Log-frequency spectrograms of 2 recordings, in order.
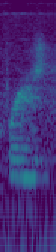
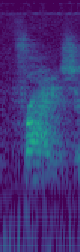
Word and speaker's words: Fries: do a joke but they changed his last name pronunciation from freeze to fries because Gordon Gordon actually R calls him freeze and then they go they make the point to say I thought it was fries it looks like fries and it was Bullock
